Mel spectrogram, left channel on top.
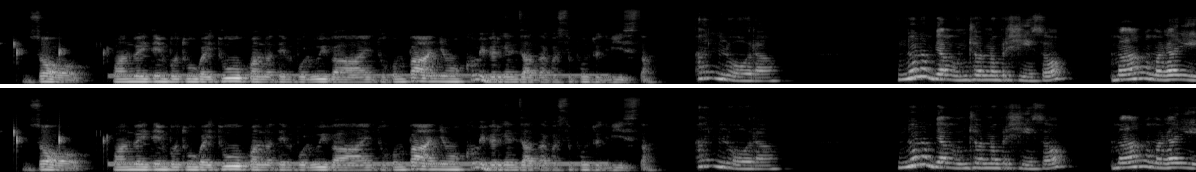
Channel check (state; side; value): normal; both; correlation 0.88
